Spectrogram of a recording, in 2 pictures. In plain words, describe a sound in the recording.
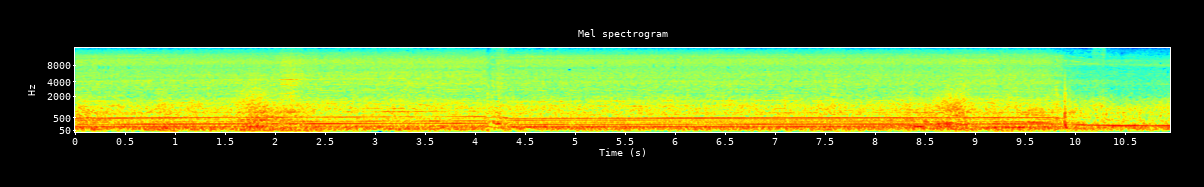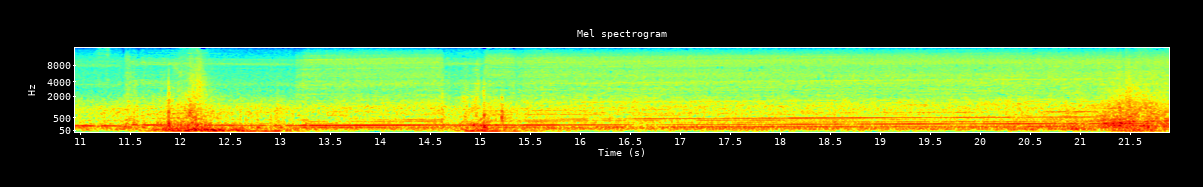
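A sports car engine roars at high speed, its pitch climbing slowly and dropping with gear shifts.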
